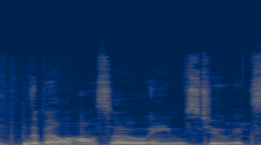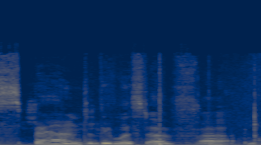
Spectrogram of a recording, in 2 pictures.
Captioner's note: speaking French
